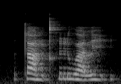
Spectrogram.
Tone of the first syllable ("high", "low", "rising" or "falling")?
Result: low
